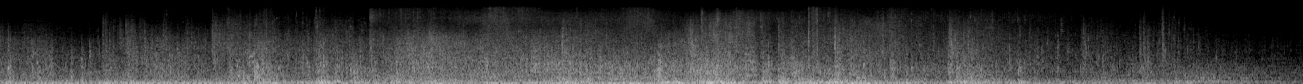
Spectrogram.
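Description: A huge mass of roots rumbles and creaks as it heaves upward.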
